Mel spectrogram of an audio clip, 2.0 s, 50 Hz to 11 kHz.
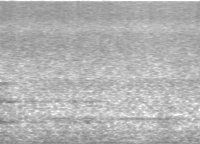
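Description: Granny Smith apples, ten to twelve of them, about 600 grams, sizzle steadily in a hot pan, a constant close frying hiss with no pauses and no voices.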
